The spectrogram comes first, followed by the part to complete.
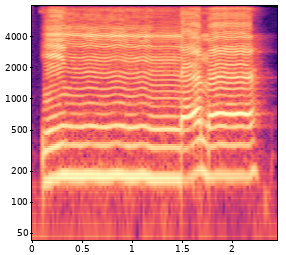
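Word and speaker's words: إِنَّمَا: Semoga innama tuaduna lawaqi' pada bacaan innama di sini ada nun berharakat tasydid diwarnai dengan warna hijau. Ini bacaan ghunah. Cara membacanya suara n-nya ditahan dua harakat. Innama ah baru dilepas.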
